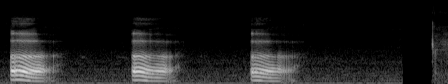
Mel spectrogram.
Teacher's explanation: you will feel a vibration in your throat as it's also a voiced sound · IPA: /ʊ/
